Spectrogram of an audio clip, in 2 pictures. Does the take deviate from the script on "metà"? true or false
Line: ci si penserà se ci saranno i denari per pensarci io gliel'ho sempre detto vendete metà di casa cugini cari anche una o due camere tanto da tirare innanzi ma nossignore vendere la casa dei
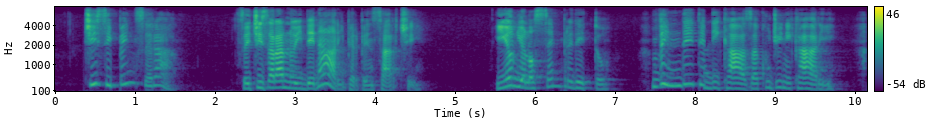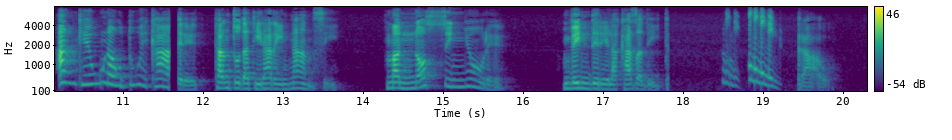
true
